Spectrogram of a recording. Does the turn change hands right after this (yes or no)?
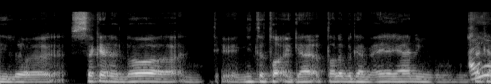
yes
